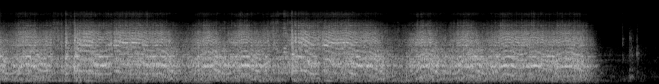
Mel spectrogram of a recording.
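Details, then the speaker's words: Long-sitting Dodge W300 4x4 dump truck, battery charged; about six seconds of sluggish uneven cranking, surging about three times a second, never firing; owner suspects weak battery or a hose-clamped wire. "that definitely sound like it's about to go um still something seems like we're not getting enough use could be the batteries really not that good"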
